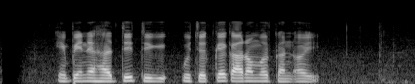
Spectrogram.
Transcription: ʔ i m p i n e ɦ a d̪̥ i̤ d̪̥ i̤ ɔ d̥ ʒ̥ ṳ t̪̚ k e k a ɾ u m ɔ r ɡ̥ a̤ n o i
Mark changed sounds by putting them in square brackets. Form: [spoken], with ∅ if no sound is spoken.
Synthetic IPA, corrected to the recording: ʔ i m p i n e ɦ a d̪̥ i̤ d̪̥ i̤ [u] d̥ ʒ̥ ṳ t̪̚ k e k a ɾ [o] m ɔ r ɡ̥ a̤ n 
